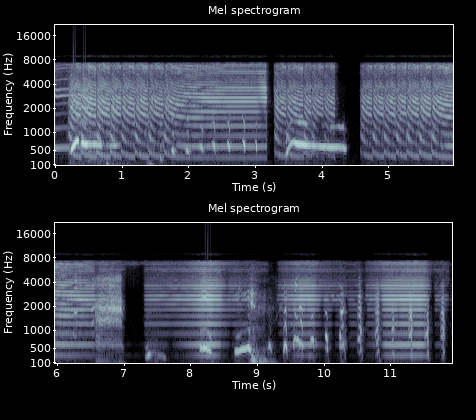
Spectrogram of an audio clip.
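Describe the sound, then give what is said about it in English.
Klaxon horn sound effect: loud, brassy blasts repeated several times, separated by short breaks, with some blasts bending in pitch and a rougher, broken stretch in the second half. “We got the klaxon in.”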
